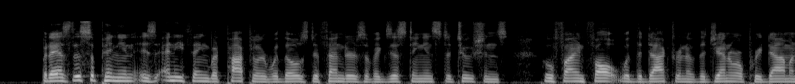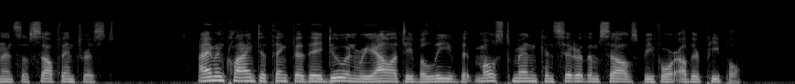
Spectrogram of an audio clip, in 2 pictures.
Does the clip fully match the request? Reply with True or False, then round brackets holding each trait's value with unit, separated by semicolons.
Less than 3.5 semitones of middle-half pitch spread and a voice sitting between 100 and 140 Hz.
True (2.5 semitones; 135 Hz)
